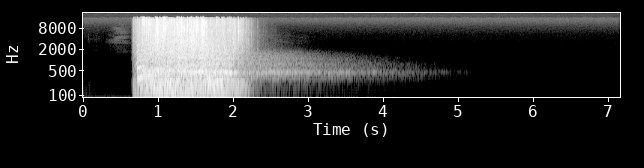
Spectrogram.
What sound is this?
Dragon Roar
Scream, Breath, Whoosh, Roar, Monster, Fire, Dragon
